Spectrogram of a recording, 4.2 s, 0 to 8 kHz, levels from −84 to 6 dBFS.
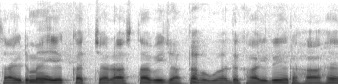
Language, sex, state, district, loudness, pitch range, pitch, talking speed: Hindi, male, Uttar Pradesh, Lalitpur, -16 LUFS, 90-100 Hz, 95 Hz, 170 wpm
